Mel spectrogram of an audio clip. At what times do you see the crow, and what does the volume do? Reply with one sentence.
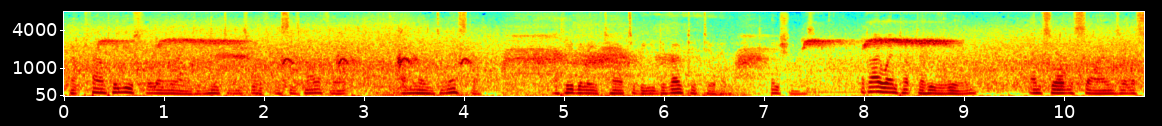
You can hear the crow from 1.4 to 7.2 s, getting quieter.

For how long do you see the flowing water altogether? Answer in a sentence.
The flowing water can be heard for 11 seconds in total.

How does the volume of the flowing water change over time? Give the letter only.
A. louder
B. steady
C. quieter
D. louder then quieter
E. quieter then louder
E.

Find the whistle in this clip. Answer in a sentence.
You can hear the whistle from 0.3 to 1.9 s and from 7.3 to 9.0 s.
